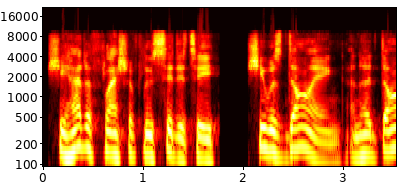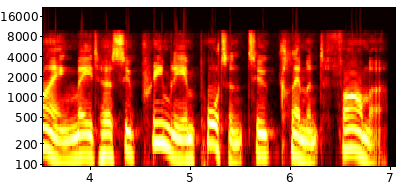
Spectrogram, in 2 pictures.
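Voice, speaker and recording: A man reads a classic ghost story aloud with measured, deliberate pacing. His voice is mellow and dark. The recording is dry and close, with no room sound. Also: mid-range voice, expressive, no echo. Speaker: audiobook narrator. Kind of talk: scripted narration of a ghost story.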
